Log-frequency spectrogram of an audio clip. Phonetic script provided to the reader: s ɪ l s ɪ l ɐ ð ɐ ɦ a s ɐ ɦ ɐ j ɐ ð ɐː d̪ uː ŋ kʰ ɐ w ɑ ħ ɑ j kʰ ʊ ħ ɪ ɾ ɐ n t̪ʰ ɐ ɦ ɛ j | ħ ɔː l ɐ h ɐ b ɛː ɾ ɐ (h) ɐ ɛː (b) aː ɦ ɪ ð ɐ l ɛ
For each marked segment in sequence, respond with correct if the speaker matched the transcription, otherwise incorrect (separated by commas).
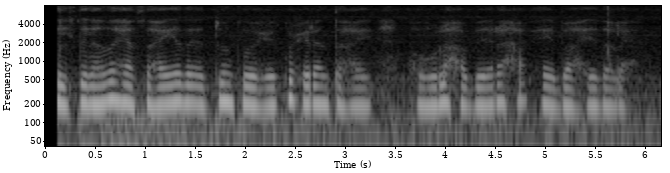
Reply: correct, correct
